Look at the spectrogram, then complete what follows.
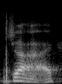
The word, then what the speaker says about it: Jai: She said she can't unmute, but it's pronounced Jai.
